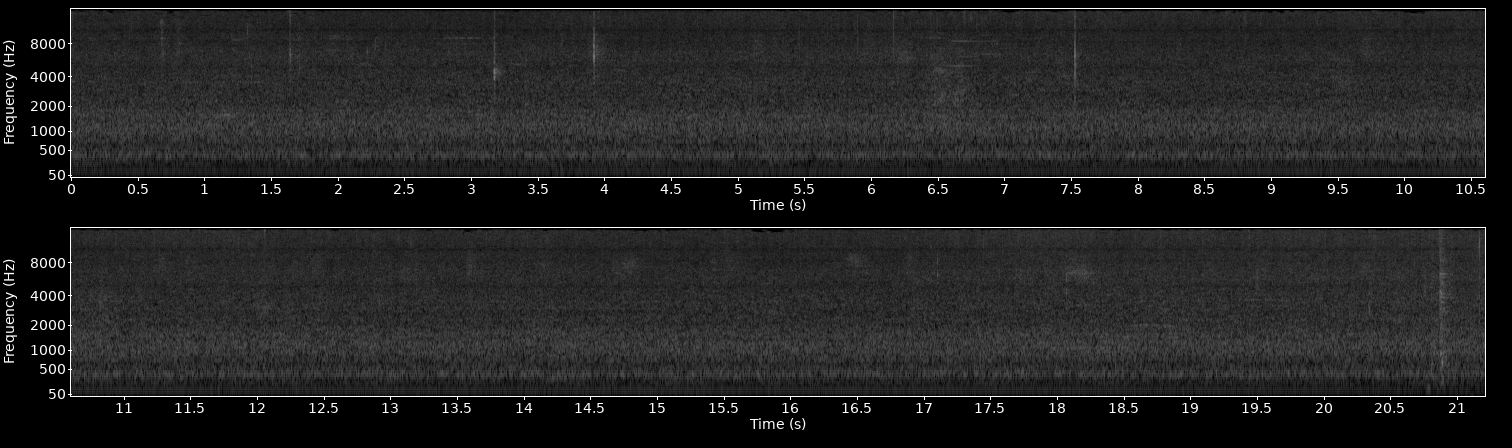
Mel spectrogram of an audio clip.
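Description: Battered green tomato slice frying in hot oil: a steady sizzle with a few faint pops, over a constant low hum.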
